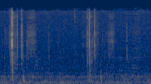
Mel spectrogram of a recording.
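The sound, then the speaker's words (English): Soft tapping on a phone screen: a few quick clicks in small pairs separated by a pause, over a quiet background hum with no talking. “Back to typing the thing in the bobber.”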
